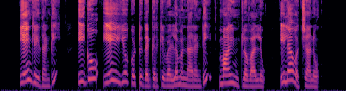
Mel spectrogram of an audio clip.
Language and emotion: Telugu, neutral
